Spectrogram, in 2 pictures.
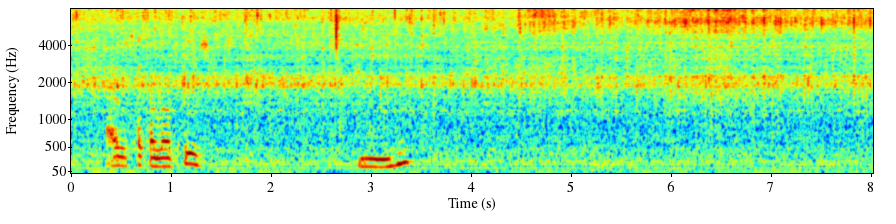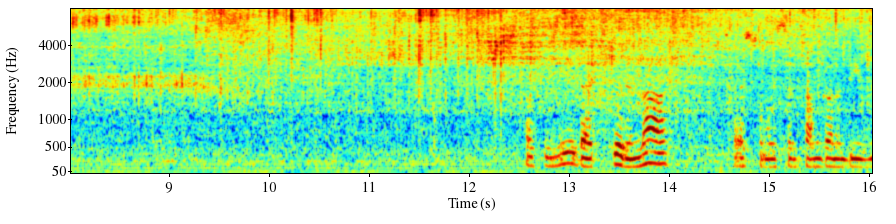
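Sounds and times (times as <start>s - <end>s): fish sizzling in a pan: 0.0s - 16.0s.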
